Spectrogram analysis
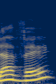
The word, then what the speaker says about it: avait: Il avait, final T not pronounced.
